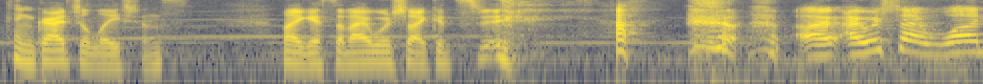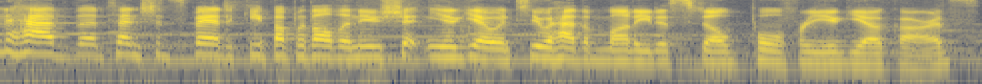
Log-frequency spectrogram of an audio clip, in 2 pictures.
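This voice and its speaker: Game streamer, female: lively, forward bright tone, sarcastic off-the-cuff commentary, free with swearing. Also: fairly low pitch, fairly quick, soft background music. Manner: sarcastic, irreverent, swears freely. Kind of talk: casual live-stream commentary.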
